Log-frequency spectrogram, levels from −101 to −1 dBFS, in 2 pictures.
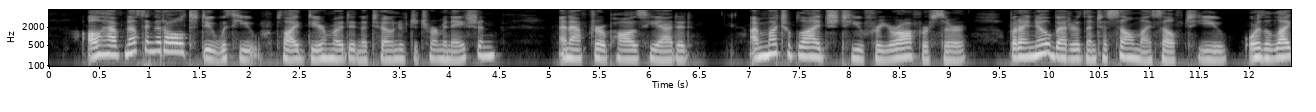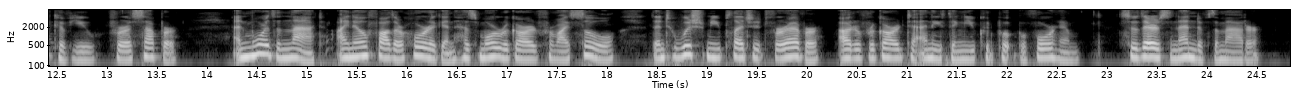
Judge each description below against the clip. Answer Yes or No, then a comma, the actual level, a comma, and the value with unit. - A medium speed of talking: No, fast, 215 wpm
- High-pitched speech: No, medium, 180 Hz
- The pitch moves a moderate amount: Yes, average, 3.5 semitones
